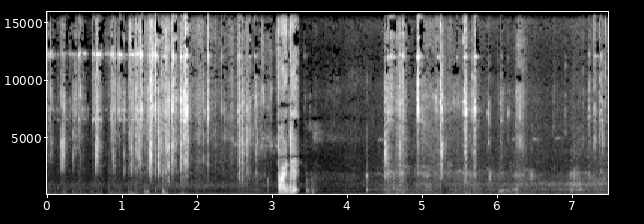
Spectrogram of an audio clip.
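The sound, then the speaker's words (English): Light metallic jingling of a dog's collar tags comes in quick, uneven bursts as the dog sprints over, with a brief loud shout of "Oi, rats!" from a person partway through. “Listen to this, see if you can hear him coming.”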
